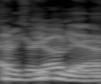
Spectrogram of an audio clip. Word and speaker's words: Tragodia: Yeah, Tragodia. You said it right.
